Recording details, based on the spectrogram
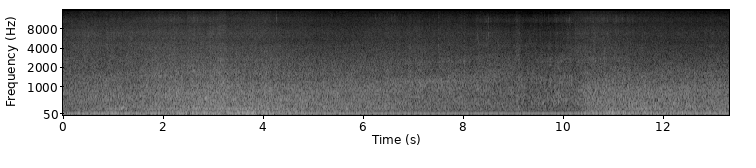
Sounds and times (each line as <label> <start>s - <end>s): boats on the distant sea 0.0s - 13.3s
waves 0.0s - 13.3s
